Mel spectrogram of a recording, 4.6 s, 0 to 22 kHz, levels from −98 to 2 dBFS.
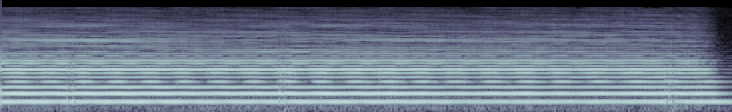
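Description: A short music clip with three brief spots where frames play out of order, at 0.41–0.47 s, 1.73–1.79 s and 4.15–4.21 s. Each time, two neighbouring single frames, which fits 20 ms frames, got swapped before decoding, so a tiny slice plays with its halves reversed. You hear a quick garbled flutter, but the timing doesn't drift because nothing is actually lost.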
